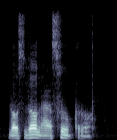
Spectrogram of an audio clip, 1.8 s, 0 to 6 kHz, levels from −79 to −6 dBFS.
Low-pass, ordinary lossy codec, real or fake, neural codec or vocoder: 5.4 kHz; Opus, 64 kbps; fake; codec, 16 kHz, 1 kbps, FunCodec, trained on Chinese and English, 50 frames a second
